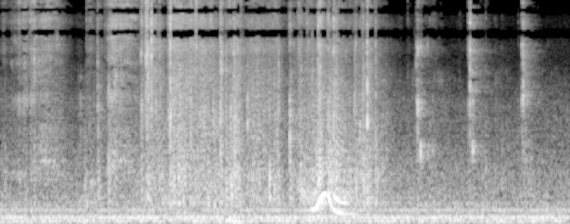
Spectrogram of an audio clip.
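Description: Crunching and chewing on puffed white cheddar Cheetos Snowflakes close to the microphone, with a short hummed "mm" about three seconds in.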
